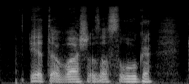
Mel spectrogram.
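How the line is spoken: Slightly hoarse. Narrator (Russian): чуть хрипло ответил лорд Тьер

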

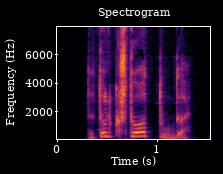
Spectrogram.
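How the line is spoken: Gentle reminder. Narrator (Russian): мягко напомнил Кайвин

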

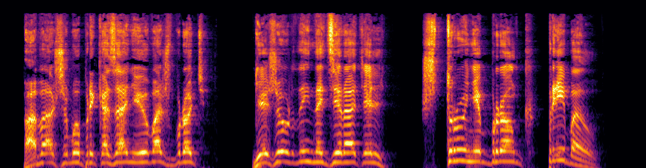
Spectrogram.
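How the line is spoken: Sleepy guard's bark. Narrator (Russian): заспанный дежурный надзиратель рявкнул

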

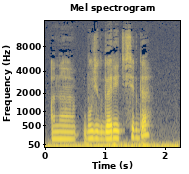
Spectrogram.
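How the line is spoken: Quiet girl's question. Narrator (Russian): тихо спросила девочка

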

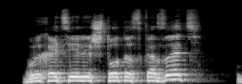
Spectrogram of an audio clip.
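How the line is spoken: Menacing question. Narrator (Russian): Грозно спросил Ларсон

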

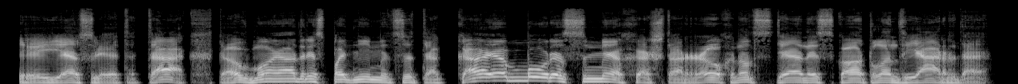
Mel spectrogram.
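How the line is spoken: Stifled growl. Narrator (Russian): Он издал сдавленное рычание

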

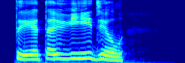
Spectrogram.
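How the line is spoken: Exclaimed. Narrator (Russian): воскликнула я

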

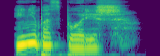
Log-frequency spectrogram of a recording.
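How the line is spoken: Sighing. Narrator (Russian): вздохнула Марин

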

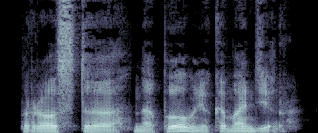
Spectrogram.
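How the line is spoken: Plain. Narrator (Russian): сказал Волков

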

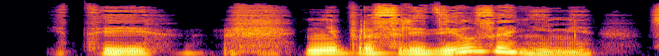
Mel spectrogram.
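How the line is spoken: Laughing question. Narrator (Russian): спросила Карлос, смеясь

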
